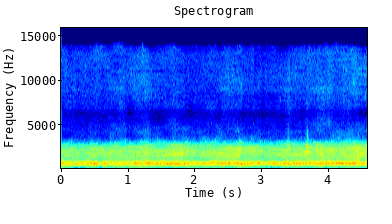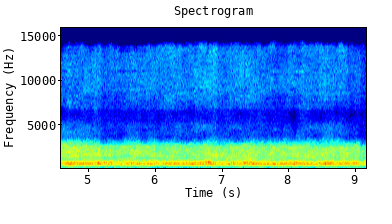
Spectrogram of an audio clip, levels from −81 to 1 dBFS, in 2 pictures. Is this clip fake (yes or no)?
yes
